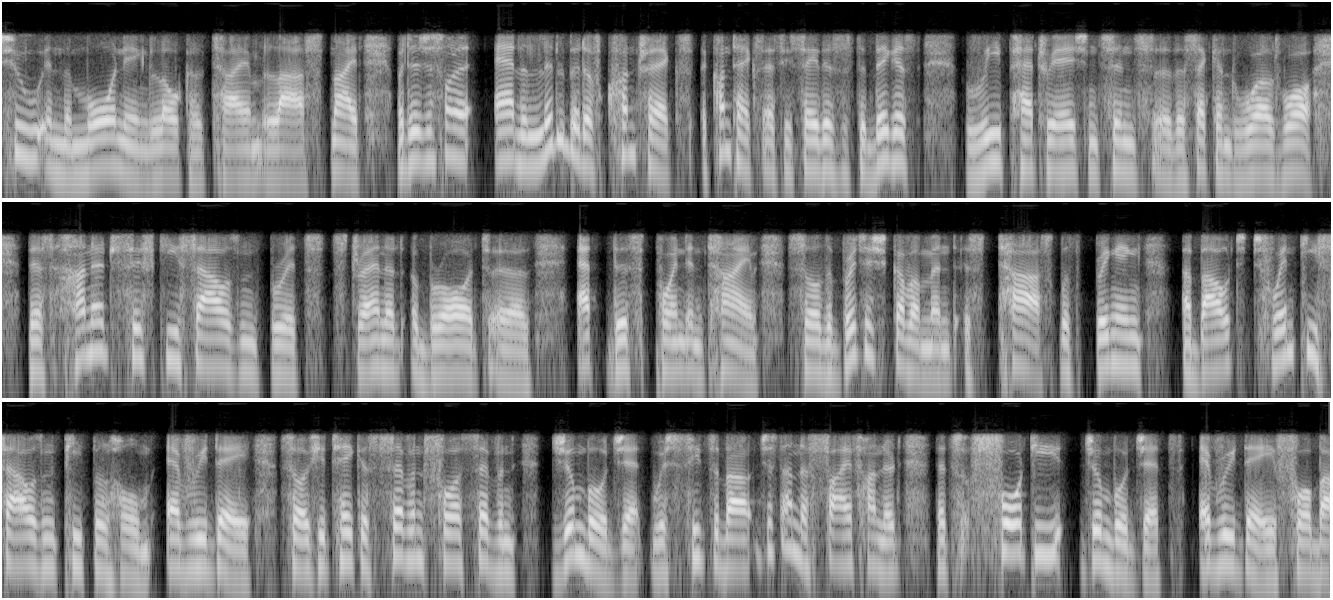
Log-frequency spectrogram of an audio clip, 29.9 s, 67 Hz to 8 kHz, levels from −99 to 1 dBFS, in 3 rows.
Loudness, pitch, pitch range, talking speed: -19 LUFS, 135 Hz, 125-160 Hz, 160 wpm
